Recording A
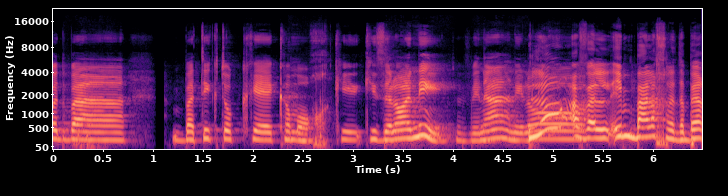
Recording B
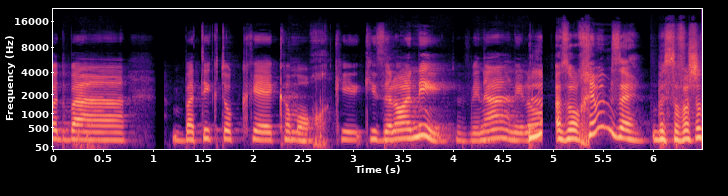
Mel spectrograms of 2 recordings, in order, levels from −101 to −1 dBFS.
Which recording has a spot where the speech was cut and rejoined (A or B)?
B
